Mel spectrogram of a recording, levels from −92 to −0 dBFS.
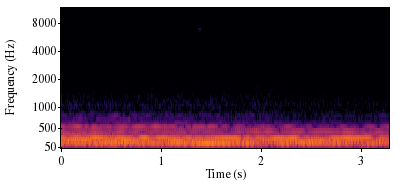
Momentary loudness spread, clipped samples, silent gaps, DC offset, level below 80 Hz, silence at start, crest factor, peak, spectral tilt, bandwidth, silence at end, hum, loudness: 3 LU; under 0.1%; none; under 0.1%; -68 dBFS; 0 s; 10 dB; -20 dBFS; -15.5 dB/octave; 1.1 kHz; 0 s; none; -33 LUFS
